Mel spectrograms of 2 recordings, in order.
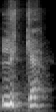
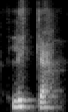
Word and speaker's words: lycka: Kathy said, how do you pronounce lycka? Lycka. Lycka.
